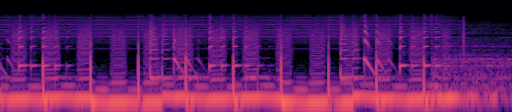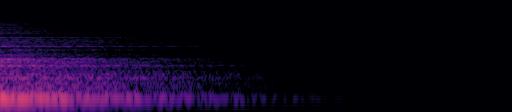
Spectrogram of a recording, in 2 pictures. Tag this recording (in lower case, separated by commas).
drum machine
